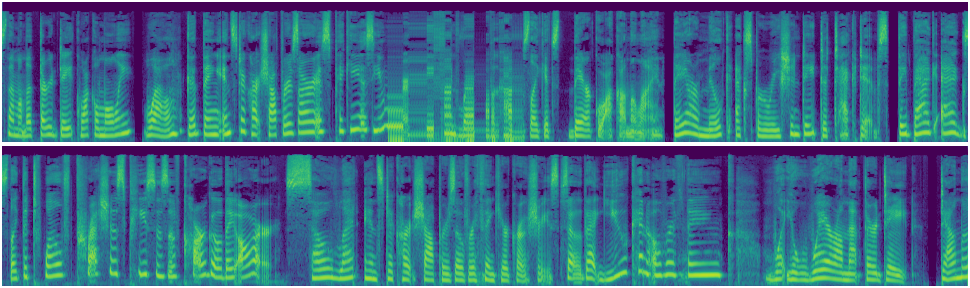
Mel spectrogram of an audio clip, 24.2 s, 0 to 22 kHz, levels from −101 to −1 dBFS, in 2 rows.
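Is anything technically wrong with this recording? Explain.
Yes. From 4.83 to 6.53 s, between "as picky as you" and "like it's their guac", the speech becomes a rigid metallic 50 Hz buzz: robotic sound, likely from repeated 20 ms buffers replacing most of the audio.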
